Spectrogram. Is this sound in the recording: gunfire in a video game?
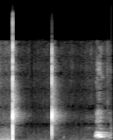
no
